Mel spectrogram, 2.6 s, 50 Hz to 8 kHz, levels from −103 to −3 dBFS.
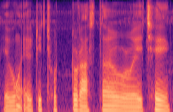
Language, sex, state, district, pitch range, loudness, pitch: Bengali, male, West Bengal, Alipurduar, 110-130 Hz, -19 LUFS, 115 Hz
